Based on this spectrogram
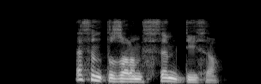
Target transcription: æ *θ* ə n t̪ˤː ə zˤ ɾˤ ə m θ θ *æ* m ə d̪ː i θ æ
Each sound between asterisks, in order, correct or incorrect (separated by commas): correct, correct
